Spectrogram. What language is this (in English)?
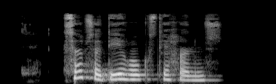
Kabardian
